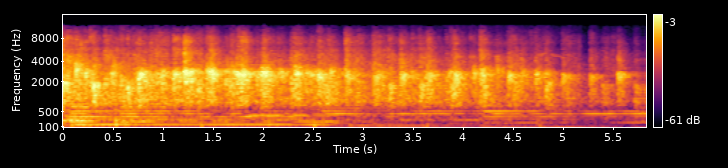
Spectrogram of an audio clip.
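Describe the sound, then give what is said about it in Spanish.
A church audience applauds Christ the King during a sermon for several seconds, a dense, even wash of clapping hands, while low sustained musical tones hum quietly underneath. “Dale ese aplauso al rey.”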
